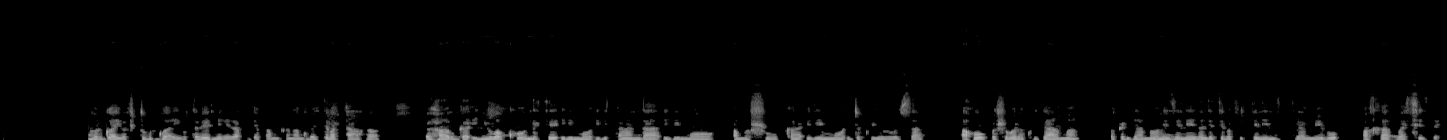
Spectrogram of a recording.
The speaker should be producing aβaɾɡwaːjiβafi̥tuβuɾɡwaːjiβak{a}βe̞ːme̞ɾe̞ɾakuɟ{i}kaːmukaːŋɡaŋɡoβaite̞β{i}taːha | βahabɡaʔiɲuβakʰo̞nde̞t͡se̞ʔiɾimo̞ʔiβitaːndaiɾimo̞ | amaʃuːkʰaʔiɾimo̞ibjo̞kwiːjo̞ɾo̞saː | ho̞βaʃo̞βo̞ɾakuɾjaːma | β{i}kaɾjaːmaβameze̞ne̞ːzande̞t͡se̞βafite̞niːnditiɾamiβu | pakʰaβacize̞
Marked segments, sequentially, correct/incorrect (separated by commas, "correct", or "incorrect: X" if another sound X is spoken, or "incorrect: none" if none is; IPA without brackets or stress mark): correct, incorrect: a, incorrect: a, incorrect: a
